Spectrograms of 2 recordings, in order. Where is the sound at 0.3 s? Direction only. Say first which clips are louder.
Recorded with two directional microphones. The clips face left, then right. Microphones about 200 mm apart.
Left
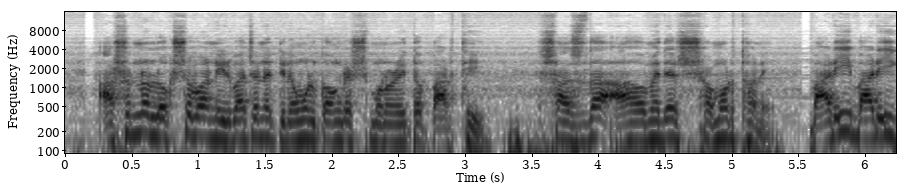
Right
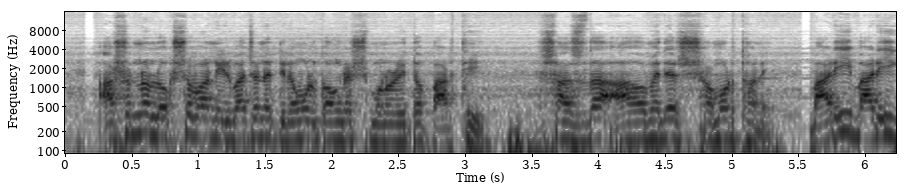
Left 4 dB; 25° left (ahead or behind).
